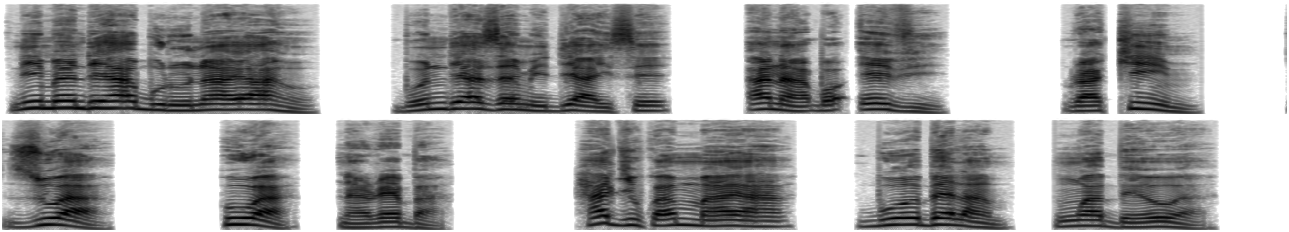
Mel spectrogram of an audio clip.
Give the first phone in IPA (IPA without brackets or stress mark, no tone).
n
